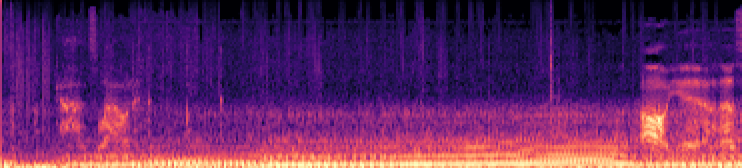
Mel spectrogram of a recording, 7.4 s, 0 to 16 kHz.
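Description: A 2013 Ford F-150 pickup drones with a deep, loud, steady engine note while driving, rising slightly toward the end, as a person talks over it inside the cab.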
